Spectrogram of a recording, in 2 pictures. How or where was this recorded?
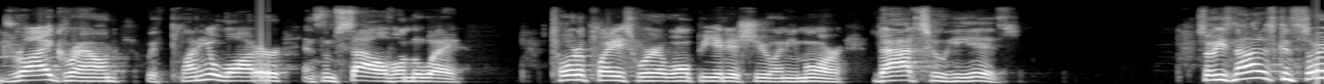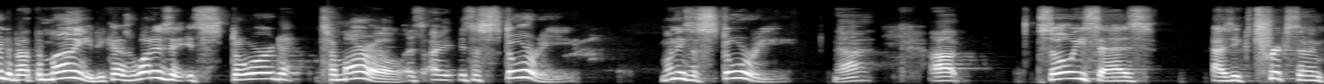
large echoing room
